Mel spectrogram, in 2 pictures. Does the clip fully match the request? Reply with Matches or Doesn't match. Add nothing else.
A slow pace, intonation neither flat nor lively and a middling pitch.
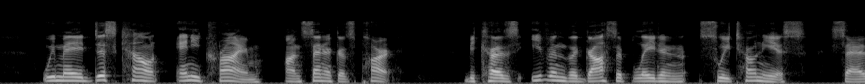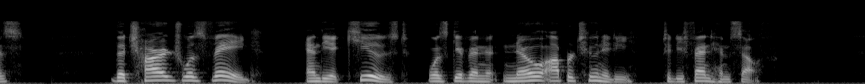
Matches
